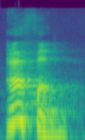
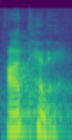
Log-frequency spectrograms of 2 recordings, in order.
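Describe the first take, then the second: First: It is said as two syllables ending in s. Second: It is said as three syllables, a-te-ne. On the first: "In English, the pronunciation is Athens" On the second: "You have to say it as Athene"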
